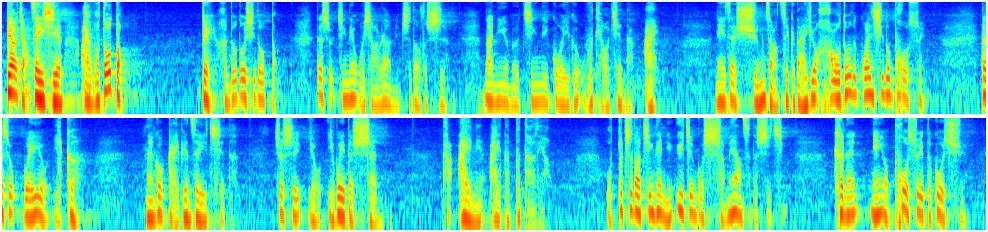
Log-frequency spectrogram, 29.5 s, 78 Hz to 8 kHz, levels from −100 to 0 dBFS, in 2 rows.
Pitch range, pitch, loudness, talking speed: 125-155 Hz, 135 Hz, -25 LUFS, 235 characters per minute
